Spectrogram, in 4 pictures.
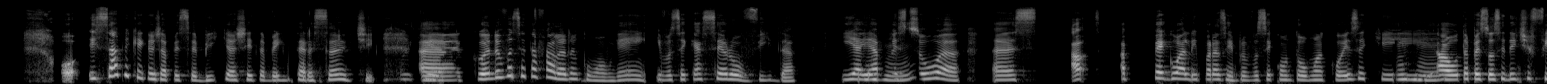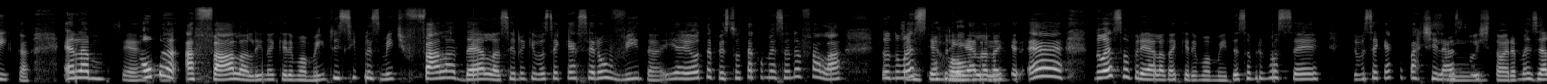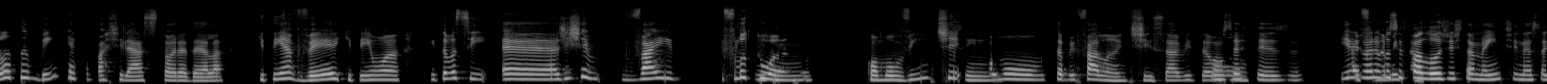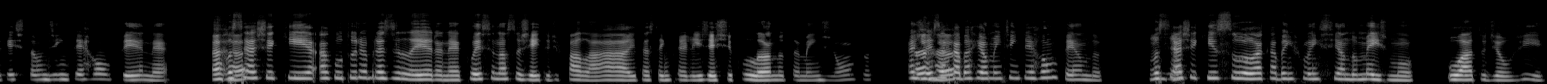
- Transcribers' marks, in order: none
- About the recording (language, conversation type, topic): Portuguese, podcast, O que torna alguém um bom ouvinte?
